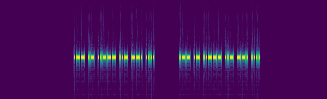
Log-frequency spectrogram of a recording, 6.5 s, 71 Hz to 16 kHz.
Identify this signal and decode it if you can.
Morse code, heard as a keyed tone, about 51 wpm, 700 Hz. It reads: WA2UGH WA2UGH
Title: USA Call Signs - 6 Characters - Repeated 2x - 50wpm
